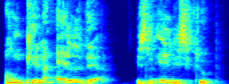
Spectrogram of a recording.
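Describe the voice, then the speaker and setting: A man's voice: high voice, a bit bright, reverberant. A man hosting a podcast, telling a long, rambling story in casual chat and often searching for words. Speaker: podcast host.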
